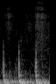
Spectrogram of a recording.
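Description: Three dull, low taps on the bottom of a sourdough loaf give a soft, muffled thud with almost no ring, not hollow. The loaf isn't baked through, so it goes back into the oven.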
